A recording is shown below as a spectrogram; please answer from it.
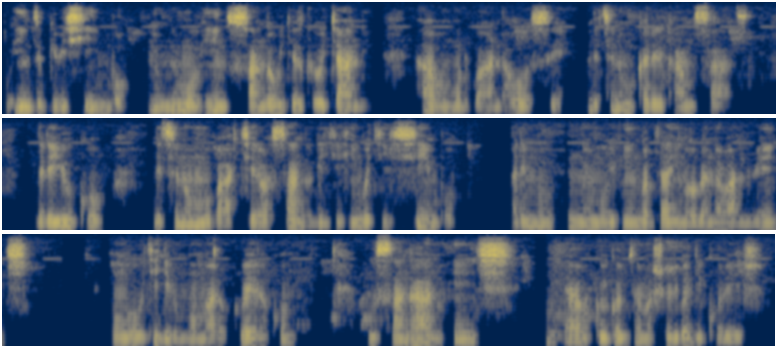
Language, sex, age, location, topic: Kinyarwanda, male, 18-24, Musanze, agriculture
